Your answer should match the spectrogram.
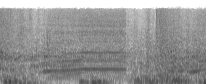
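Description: Tires squeal in a sustained screech as a car slides through a long drift in the Need for Speed racing game, with steady engine roar underneath and the squeal pitch wavering throughout.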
